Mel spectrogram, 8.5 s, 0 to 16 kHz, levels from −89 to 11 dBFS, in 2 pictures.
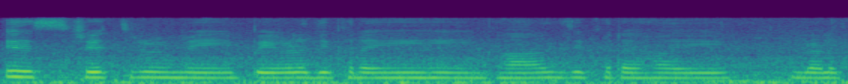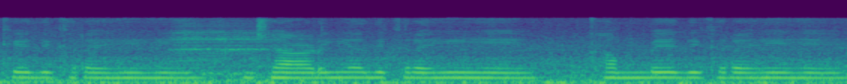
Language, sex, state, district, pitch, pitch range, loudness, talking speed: Hindi, female, Bihar, Madhepura, 195 Hz, 190-200 Hz, -16 LUFS, 165 wpm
